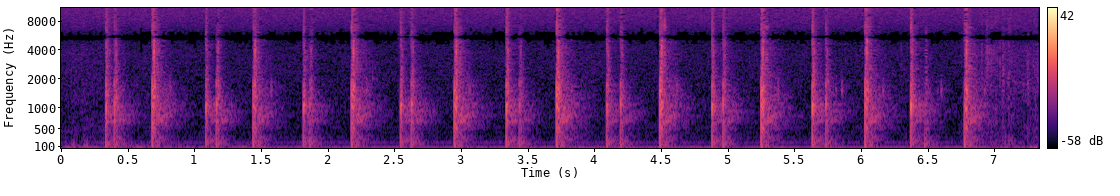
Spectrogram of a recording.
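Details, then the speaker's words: S4 gallop: an extra sound so close before S1 that the rhythm sounds like "Tennessee" (S4-S1-S2). "s4 is so close to s1 that when I do real fashion I never noticed look at this cuz it sounds like Tennessee Tennessee Tennessee Tennessee"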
